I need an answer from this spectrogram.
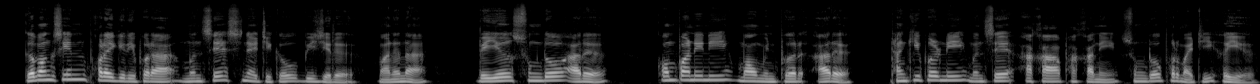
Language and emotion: Bodo, neutral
